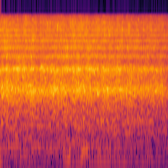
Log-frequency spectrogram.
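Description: A large seated audience applauding steadily, a dense even clapping.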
